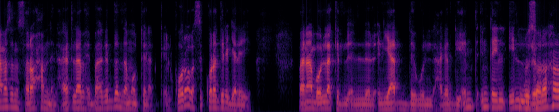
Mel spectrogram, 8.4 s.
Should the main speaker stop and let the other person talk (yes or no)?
yes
